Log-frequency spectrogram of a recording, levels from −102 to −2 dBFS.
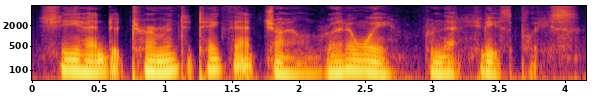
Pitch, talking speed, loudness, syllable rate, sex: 90 Hz, 190 wpm, -18 LUFS, 5.0 syllables/s, male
